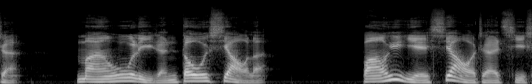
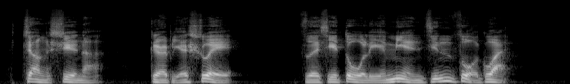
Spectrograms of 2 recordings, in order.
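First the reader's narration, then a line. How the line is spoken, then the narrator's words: Laughing. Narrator (Chinese): 王一贴笑道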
